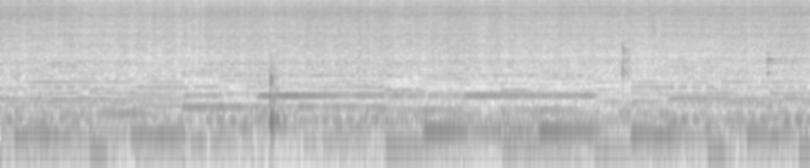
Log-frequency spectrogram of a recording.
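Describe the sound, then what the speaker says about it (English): Red beetroot and pumpkin fry in a pan, giving a steady close sizzle with a few faint clicks of utensils and no talk. "now I'm going to add the beetroot, red beetroot"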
